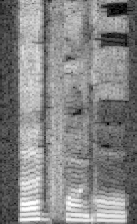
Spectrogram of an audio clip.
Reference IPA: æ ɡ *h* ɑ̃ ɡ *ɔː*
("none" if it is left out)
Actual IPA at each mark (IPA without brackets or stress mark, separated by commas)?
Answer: f, oː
